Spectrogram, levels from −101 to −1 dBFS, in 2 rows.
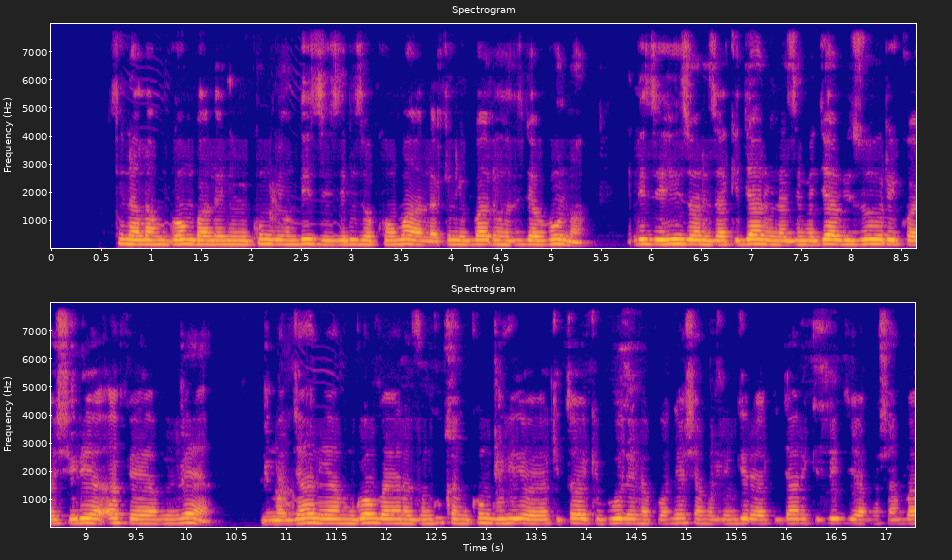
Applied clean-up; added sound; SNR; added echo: neural mask model DeepFilterNet 3.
